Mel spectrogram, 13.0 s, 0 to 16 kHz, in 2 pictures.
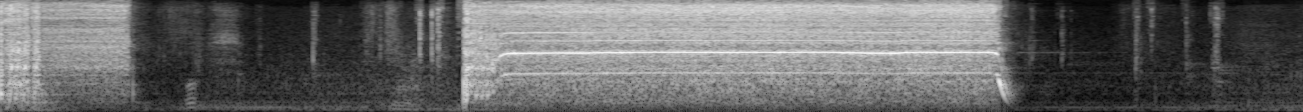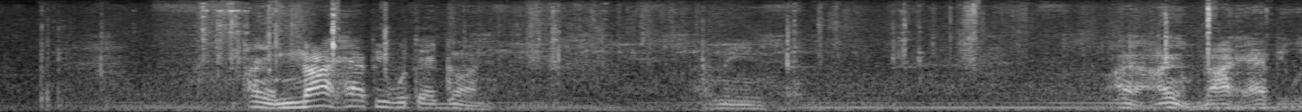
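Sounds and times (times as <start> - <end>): air impact wrench whine: 0.0 - 0.7, 2.3 - 5.1.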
